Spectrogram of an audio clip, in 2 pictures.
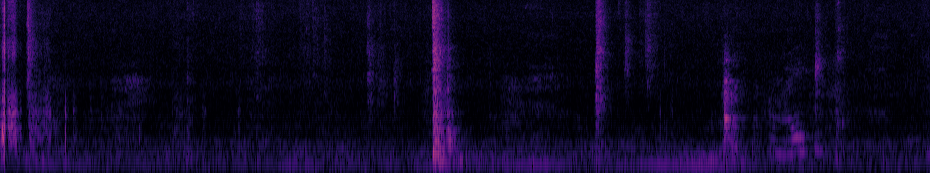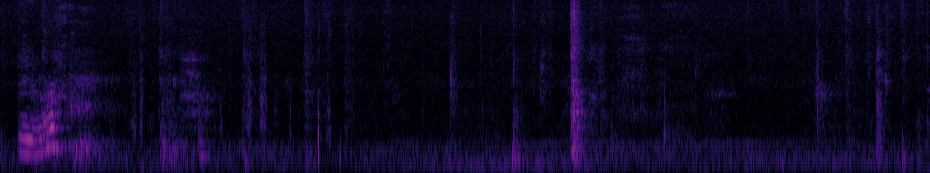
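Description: Plastic fly swatter slapping in scattered single sharp hits a few seconds apart, the loudest about four seconds in, over a low steady hum. A child's voice is heard briefly around the middle.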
